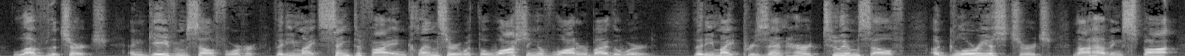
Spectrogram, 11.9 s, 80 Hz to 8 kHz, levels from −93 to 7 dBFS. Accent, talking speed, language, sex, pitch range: American, 180 wpm, English, male, 140-210 Hz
